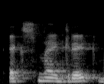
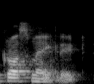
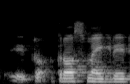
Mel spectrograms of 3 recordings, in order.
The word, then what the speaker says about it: Xmigrate: will have that question so everyone tend to pronounce this tool uh as it is written x migrate but it is not how it should be pronounced like it is a cross migrate because the name should implies what it does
